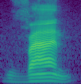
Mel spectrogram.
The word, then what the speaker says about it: van: ധാരണ വി എന്നുള്ളതും ഡബ്ലയു എന്നുള്ള അക്ഷരത്തിനും ഒക്കെ ഒരേ ഉച്ചാരണമാണെന്നാണ് അങ്ങനെയല്ല ഇത് നമ്മൾ പ്രത്യേകം ശ്രദ്ധിക്കണം വാൻ എന്നുള്ളതിന് വാൻ എന്നാണ് പറയേണ്ടത് അതേപോലെ നമ്മൾ എൽഓവിഇ ലവ എന്നാണ് പറയാറുള്ളത്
